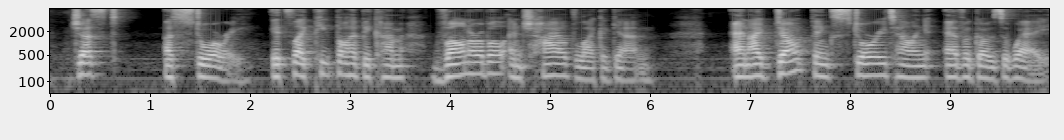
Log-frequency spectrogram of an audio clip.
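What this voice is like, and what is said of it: Bronx accent. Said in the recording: “my horrible Bronx accent”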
